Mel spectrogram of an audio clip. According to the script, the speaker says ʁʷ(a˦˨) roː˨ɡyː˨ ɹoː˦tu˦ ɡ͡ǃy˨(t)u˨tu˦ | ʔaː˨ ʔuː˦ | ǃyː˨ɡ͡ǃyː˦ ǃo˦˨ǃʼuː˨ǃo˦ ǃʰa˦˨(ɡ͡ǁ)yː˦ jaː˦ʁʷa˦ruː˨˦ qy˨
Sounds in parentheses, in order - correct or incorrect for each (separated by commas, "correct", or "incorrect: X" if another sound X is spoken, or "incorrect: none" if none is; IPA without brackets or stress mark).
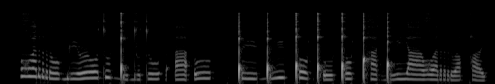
incorrect: a˦, incorrect: d, incorrect: ɡ͡ǃ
